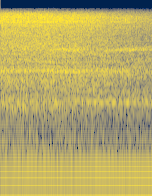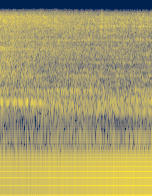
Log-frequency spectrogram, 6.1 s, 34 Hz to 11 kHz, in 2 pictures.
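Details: 1978 Ford P6 LTD (Ford Australia) barn find from a shed in regional Victoria: deep, even burble climbing smoothly when revved, no ticks, knocks or stumbles; runs well, gearbox shifts nicely, no diff noises.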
